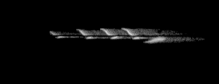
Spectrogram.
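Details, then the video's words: Song of an ortolan bunting, known as al-bouh, taken from a CD: a string of about four ringing high whistled notes sliding into a slightly lower final tone, heard alone without background noise. "طائر درسة الشعير(البوح)Bruant Ortolan"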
